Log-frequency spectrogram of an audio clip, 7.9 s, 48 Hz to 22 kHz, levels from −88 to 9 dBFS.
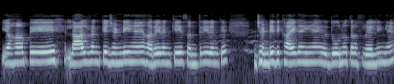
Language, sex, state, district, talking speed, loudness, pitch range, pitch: Hindi, female, Chandigarh, Chandigarh, 160 wpm, -16 LUFS, 225-245 Hz, 235 Hz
